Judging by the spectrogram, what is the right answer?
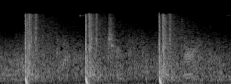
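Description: Three single carbine rifle shots tapped at a Battlefield 4 shooting range, each a sharp loud crack with a short tail, evenly spaced about two-thirds of a second apart.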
